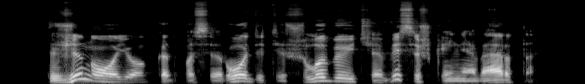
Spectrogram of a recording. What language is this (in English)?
Lithuanian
